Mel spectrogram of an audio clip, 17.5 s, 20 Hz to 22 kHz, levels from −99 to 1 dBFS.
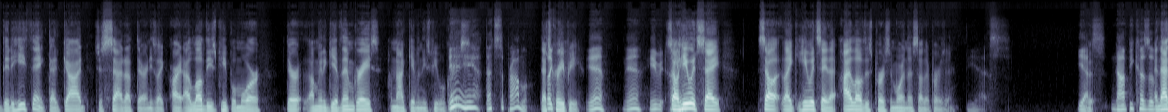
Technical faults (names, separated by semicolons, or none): none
